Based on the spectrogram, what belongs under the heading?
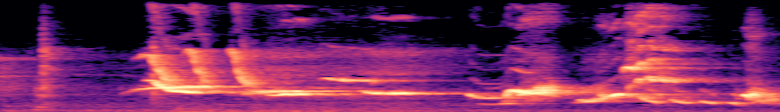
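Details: Fighting song of a White-rumped shama, used to raise the anger of opponents: after a quiet start, a loud run of sliding whistles and buzzy chatter that descends and then breaks into rapid twittering.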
